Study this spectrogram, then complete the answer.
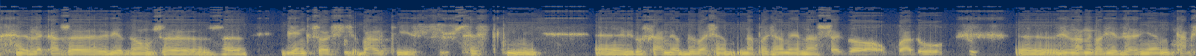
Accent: Lublin Voivodeship, Poland; tak się tutaj mówi na gdzie są Bieszczady, w górach, u nas na Lubelszczyźnie mówi się kwasówka.

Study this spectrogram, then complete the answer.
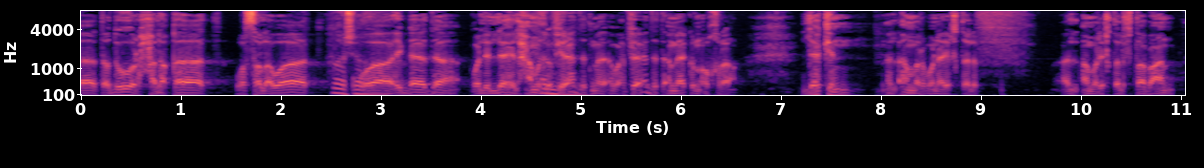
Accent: Tunisia; بالنسبة لشهر رمضان المعظم في بلدنا تونس له نكهة خاصة.

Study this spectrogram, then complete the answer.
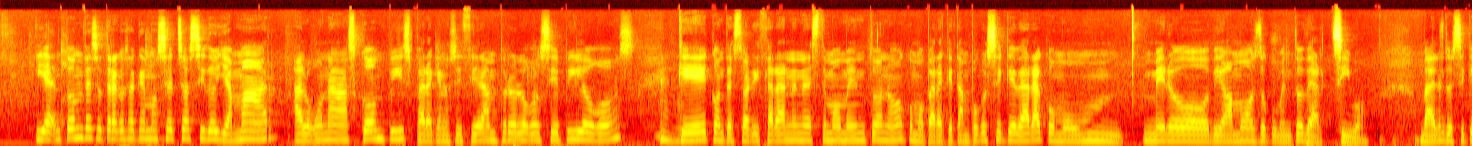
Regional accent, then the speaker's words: Andalusia, Spain; ya es que en Barcelona, ¿no? De como andaluza

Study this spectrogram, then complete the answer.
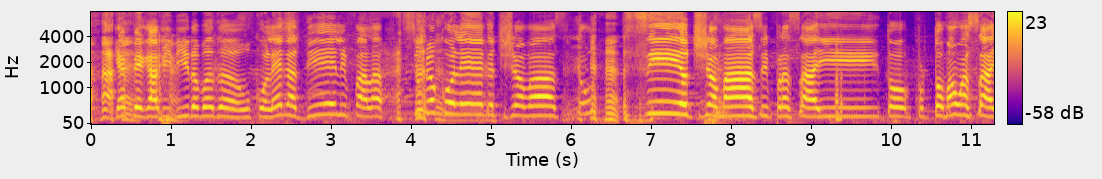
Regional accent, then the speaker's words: São Paulo, Brazil; sou de São Paulo, capital, e tenho 20 anos.

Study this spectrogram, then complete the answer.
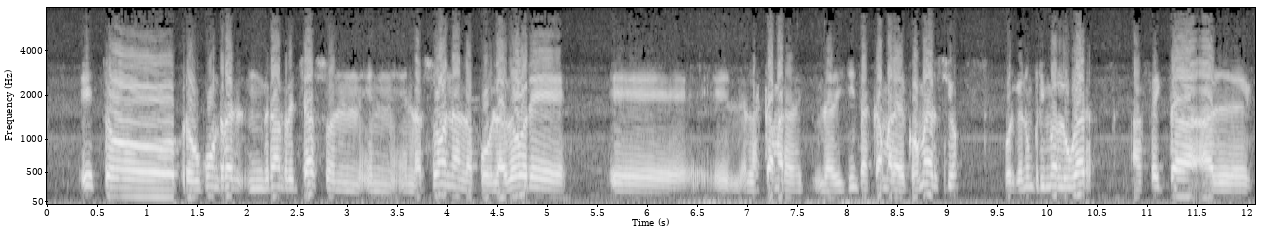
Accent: Argentina; Sí, dentro del departamento San Lorenzo. Las características de mi pueblo, es un pueblo agrícola-ganadero, está con un ambiente ruralista, rodeado de mucho verde, mucho campo

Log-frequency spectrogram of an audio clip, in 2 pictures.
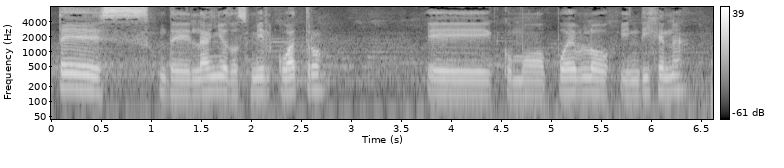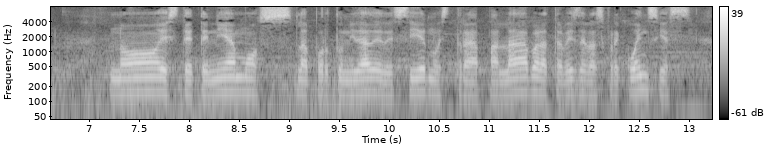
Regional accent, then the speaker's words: Guerrero, Mexico; de la Costa Chica del estado de Guerrero.

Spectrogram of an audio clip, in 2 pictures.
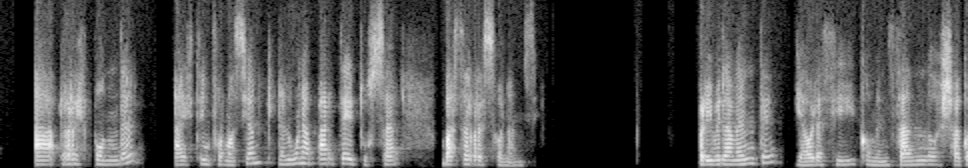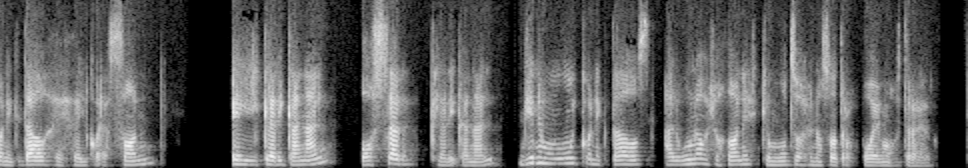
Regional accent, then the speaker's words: Mendoza, Argentina; soy de Argentina, Mendoza

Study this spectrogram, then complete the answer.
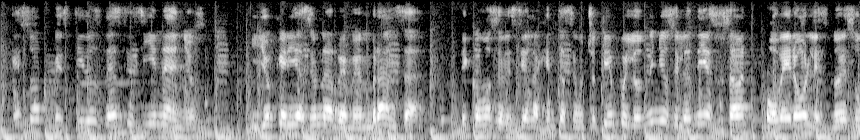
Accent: Cuba; De Cuba, precisamente.

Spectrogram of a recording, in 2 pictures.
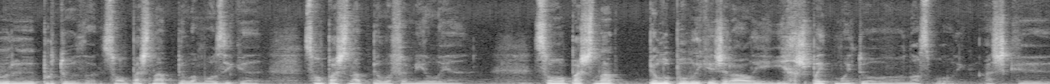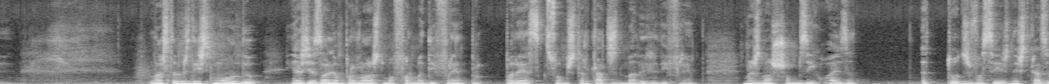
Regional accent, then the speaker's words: Leiria, Portugal; tenho em Leiria, que é a minha terra.

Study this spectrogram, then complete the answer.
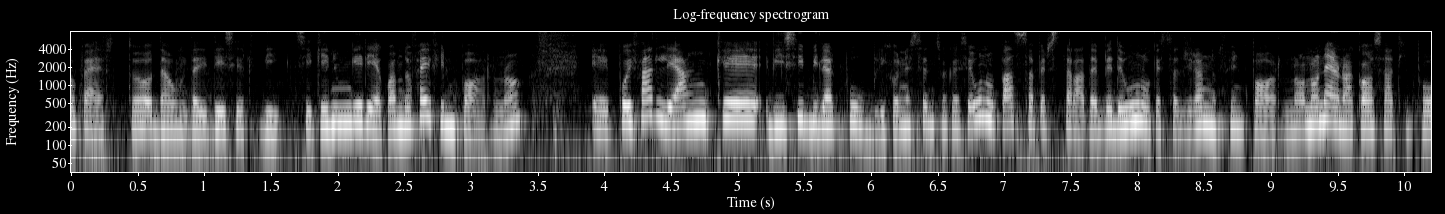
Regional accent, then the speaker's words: Sicily, Italy; io che sono nata e cresciuta in Sicilia

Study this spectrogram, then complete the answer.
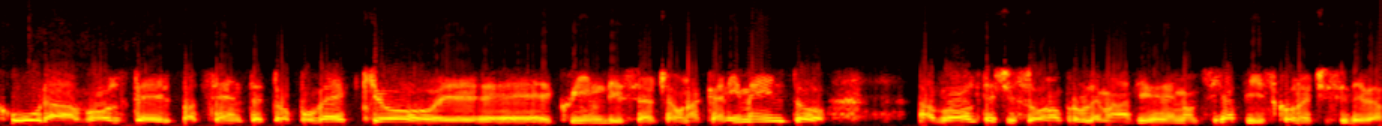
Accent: Florence, Tuscany, Italy; Sì, sono fiorentino.

